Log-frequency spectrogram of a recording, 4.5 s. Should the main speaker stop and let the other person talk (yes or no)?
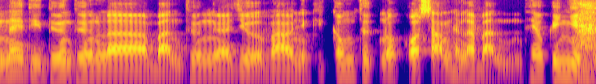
yes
